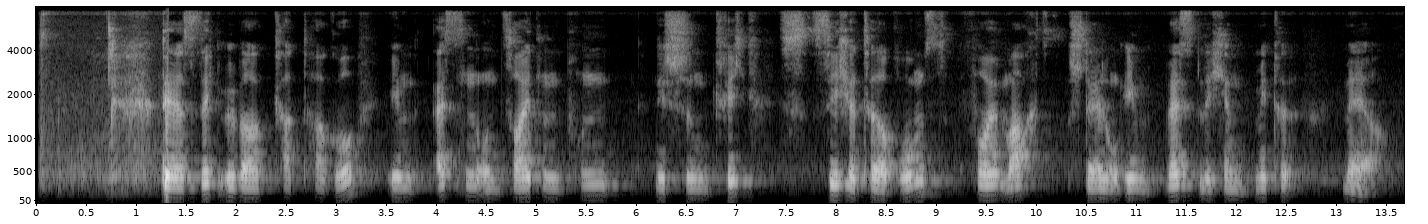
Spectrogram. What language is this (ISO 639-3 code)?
deu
